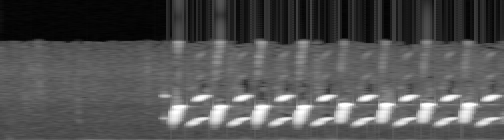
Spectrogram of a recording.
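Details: Mating song of an American goldfinch, starting after a second of near silence, then a brisk, steady series of bright rising whistled notes with faint accompanying chips, roughly four per second.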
